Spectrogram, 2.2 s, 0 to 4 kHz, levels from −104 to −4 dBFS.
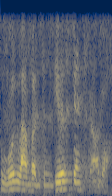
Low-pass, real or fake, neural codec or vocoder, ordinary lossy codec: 3.6 kHz; fake; codec, 16 kHz, 2 kbps, FreqCodec, smaller model; none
